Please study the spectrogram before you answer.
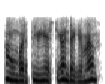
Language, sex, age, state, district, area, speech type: Kannada, male, 45-60, Karnataka, Tumkur, rural, conversation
